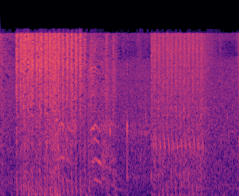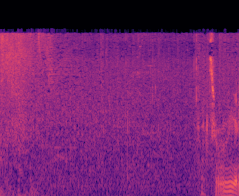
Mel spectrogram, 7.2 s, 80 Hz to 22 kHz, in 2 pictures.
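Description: Navy MP5 submachine gun in the shooter game The Division 2, rapid bursts of automatic fire with crackling rain-like texture, loud stretches broken by short pauses and a final burst.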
